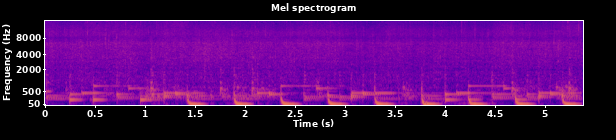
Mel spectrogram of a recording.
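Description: Ginger-garlic paste sizzling as it fries in hot mustard oil in a non-stick pan, stirred with a spatula. It plays over background music with a steady beat; a bass drum joins about a second and a half in, about two beats a second.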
